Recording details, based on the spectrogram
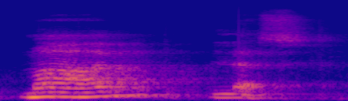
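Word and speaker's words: marvelous: Correct pronunciation क्या है मैं लिख के दिखा देता हूं, मार्वलस। अरे जिसे मार्बल बोलते हैं ना, मार्बल, वैसे ही उसमें सा लग रहा है, लेकिन वो मार्बल होता है, यहां बोलेंगे मार्वलस।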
